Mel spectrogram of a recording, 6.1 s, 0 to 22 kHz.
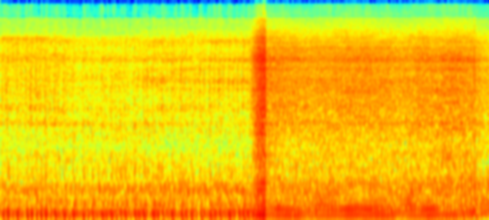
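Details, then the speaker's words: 1980s Italjet Skipper 125cc motorbike: uneven, hunting idle with ragged missed beats, then sags and struggles toward stalling while ignition light stays on; fuel starvation from vacuum-locked tank with no cap vent. "Now it begins. But you could see we still had the ignition light going on while the engine was having trouble."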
